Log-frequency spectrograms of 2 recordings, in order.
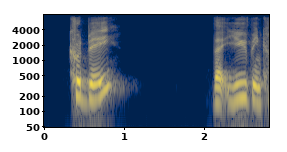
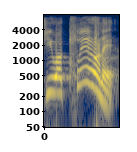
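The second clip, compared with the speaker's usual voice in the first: usual speaking voice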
